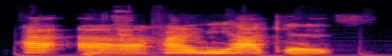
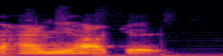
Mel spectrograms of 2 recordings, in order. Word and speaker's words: Jaime Jaquez: Jaime Jaquez. – That's how you say his shit? – Yeah, Jaime Jaquez.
